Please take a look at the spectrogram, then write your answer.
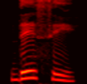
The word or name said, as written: ದೆಸೆ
